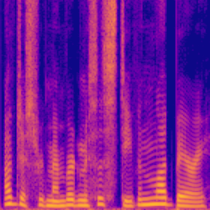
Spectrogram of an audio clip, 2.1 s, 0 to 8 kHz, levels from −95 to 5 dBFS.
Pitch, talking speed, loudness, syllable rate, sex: 200 Hz, 170 wpm, -16 LUFS, 6.5 syllables/s, female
